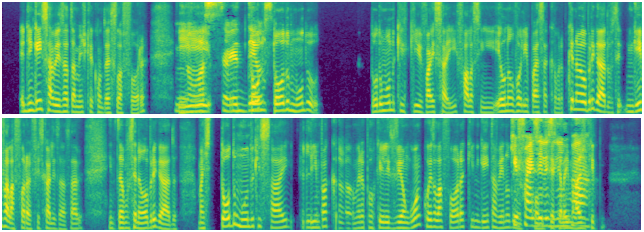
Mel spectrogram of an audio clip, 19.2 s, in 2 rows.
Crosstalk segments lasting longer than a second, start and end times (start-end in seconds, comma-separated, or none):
2.6-4.1, 17.2-18.5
